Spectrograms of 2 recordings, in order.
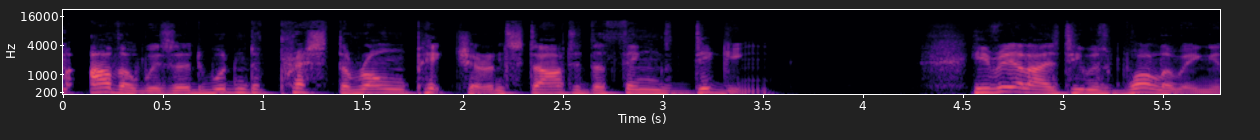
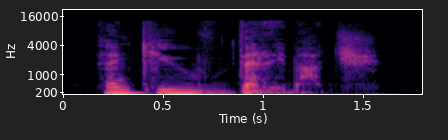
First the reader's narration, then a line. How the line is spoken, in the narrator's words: said bitterly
